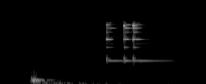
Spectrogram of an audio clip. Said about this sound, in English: Bell.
